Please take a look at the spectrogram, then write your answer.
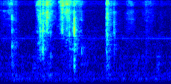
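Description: Cards riffled and shuffled by hand in a quiet room, a few soft crisp bursts of papery flutter with short pauses between, close and fairly faint.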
